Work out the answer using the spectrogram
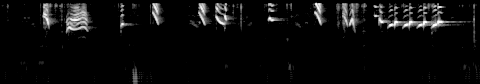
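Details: European goldfinch singing, with separated sharp descending chirps and a wavering twitter, ending in a quick burst of rolling, trilled notes; quiet pauses between the phrases.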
